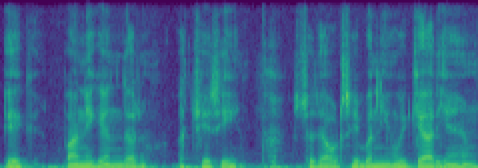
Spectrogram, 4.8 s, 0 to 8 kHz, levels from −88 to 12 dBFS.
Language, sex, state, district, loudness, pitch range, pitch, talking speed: Hindi, male, Rajasthan, Jaipur, -15 LUFS, 85-125 Hz, 120 Hz, 150 wpm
